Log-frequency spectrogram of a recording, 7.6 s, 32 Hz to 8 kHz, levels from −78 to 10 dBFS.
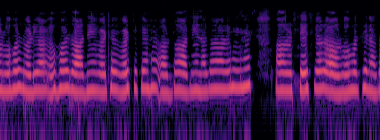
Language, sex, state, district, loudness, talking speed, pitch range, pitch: Hindi, female, Andhra Pradesh, Anantapur, -29 LUFS, 160 wpm, 220-245 Hz, 230 Hz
